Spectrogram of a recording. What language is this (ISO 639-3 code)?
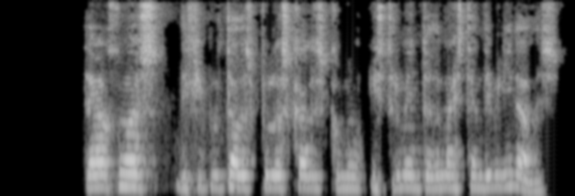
glg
